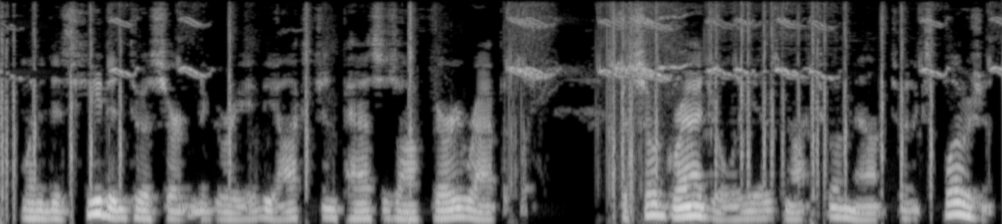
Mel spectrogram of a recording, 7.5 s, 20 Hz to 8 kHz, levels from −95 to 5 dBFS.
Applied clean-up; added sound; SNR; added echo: classical method spectral subtraction.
